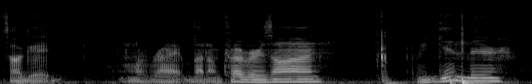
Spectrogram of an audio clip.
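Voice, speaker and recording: A man with a fairly low voice talks fairly slowly with very wide pitch swings and long, frequent pauses in a room with audible echo. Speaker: car enthusiast youtuber. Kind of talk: casual DIY commentary. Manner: casual.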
